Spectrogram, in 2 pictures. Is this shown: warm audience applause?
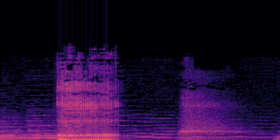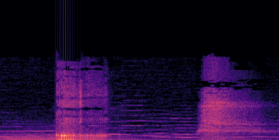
no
